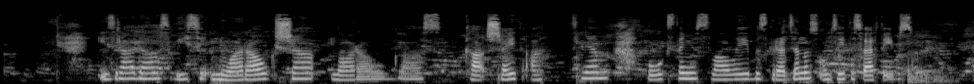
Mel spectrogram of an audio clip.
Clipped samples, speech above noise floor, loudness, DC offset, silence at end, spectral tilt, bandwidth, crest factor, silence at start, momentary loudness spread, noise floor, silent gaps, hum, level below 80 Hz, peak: under 0.1%; 26 dB; -23 LUFS; under 0.1%; 0 s; -2.5 dB/octave; 11.5 kHz; 20 dB; 0.05 s; 13 LU; -50 dBFS; none; none; -60 dBFS; -4 dBFS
